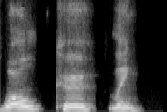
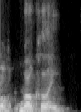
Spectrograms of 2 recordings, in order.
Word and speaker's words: Wolkerling: So it's pretty much the way it's spelled. So three syllables, Wolkerling. – Okay, Jody Wolkerling. – Yeah, Wolkerling.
